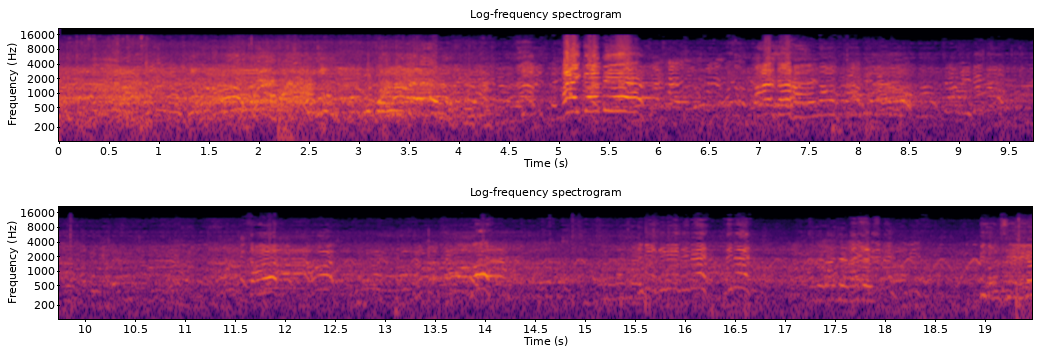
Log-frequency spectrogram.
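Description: Many voices murmur in a busy street.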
